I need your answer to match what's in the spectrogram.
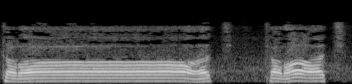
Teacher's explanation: همزة متوسطة بعد ألف تسهيلها مع المد والقصر تراءت تراءت وجهان.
